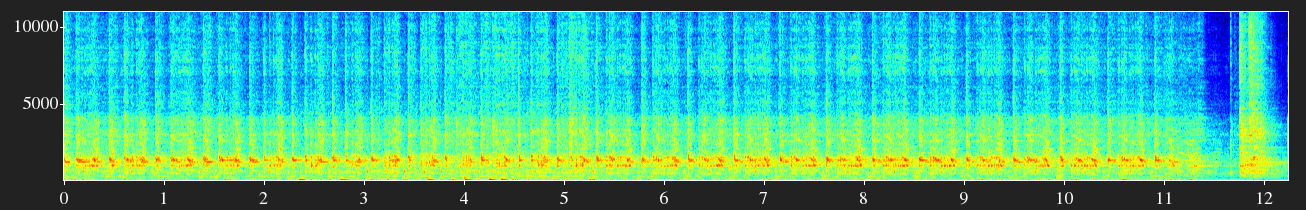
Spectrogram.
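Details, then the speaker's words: Ransomes Bobcat mower, Mitsubishi K3D diesel, first start attempt after 9 years, glow plugs removed overnight to dry the cylinders, using starting fluid: ten seconds of steady cranking with occasional firing pulses that never catch. Cranks but won't start; a head problem is suspected. "this thing is so close to going you can you can hear it wanting to just jump huh [Laughter] yeah boy that's frustrating"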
